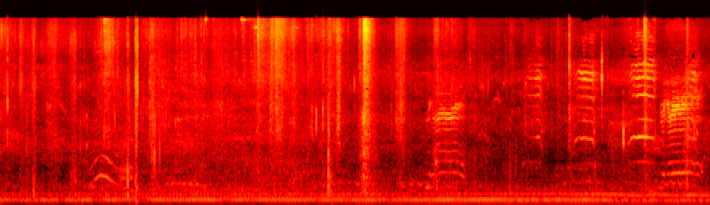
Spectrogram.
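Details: Red doe goat that unexpectedly gave birth to two kids on a farm; a wavering bleat early on, then a run of high, quavering bleats in the last four seconds over a steady low hum and faint human voices.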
